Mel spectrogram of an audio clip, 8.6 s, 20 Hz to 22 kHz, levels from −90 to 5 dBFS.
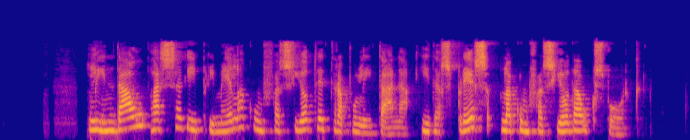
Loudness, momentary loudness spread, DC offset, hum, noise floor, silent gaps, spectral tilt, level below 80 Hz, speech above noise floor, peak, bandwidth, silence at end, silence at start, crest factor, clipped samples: -19 LUFS; 10 LU; under 0.1%; none; under -90 dBFS; none; -2.5 dB/octave; -62 dBFS; over 71 dB; -2 dBFS; 8 kHz; 0.65 s; 1.1 s; 20 dB; under 0.1%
